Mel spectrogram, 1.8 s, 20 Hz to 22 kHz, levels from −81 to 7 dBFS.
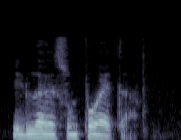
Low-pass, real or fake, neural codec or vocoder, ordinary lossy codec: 7.2 kHz; real; none; MP3, 32 kbps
